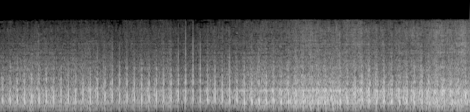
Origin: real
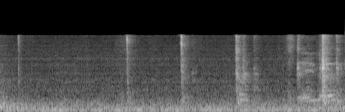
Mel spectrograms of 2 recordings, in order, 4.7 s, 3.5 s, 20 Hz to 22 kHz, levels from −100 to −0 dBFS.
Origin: fake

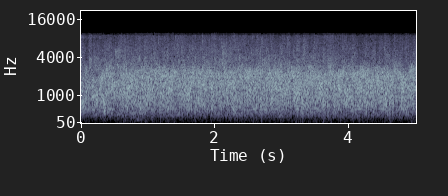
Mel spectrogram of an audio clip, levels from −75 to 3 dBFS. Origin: real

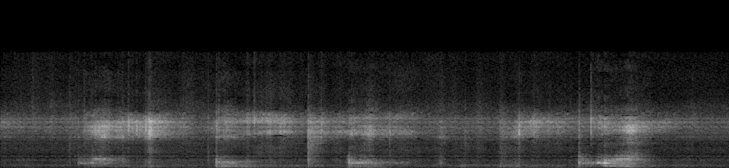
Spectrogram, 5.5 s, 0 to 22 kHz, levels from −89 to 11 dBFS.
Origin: fake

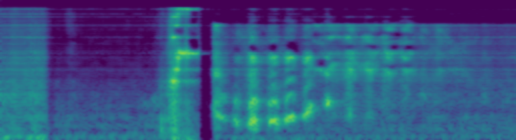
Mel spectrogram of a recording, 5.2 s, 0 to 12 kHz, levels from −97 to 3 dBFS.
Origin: fake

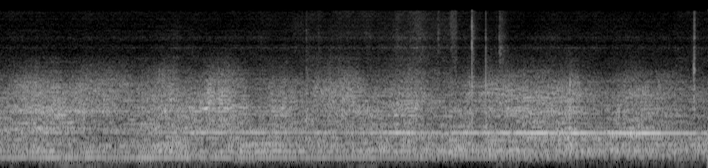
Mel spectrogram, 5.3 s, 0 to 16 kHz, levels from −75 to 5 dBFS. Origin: fake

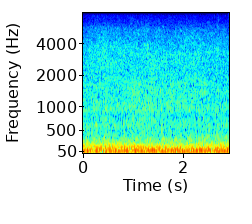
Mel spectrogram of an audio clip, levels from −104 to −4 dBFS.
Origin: real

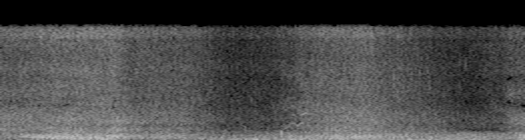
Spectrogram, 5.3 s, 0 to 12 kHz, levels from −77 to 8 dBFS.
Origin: real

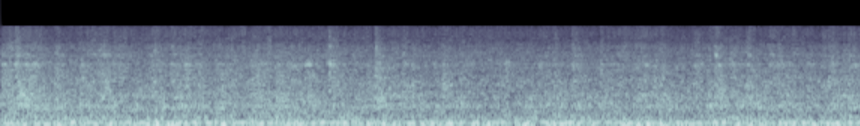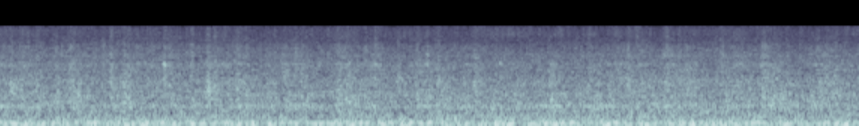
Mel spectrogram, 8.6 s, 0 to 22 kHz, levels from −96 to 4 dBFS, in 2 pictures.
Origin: fake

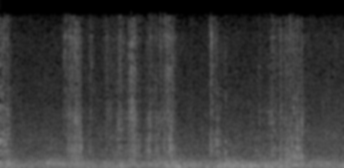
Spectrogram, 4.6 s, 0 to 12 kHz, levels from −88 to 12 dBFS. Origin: real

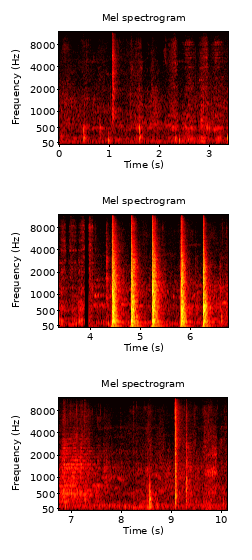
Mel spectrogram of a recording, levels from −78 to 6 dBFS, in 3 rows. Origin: real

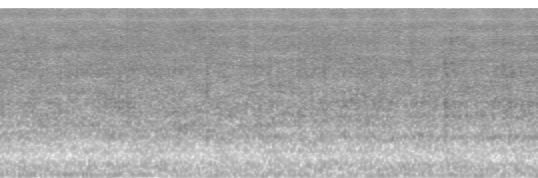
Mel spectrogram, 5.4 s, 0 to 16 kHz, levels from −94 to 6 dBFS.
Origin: fake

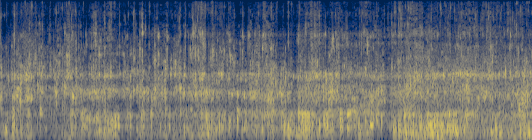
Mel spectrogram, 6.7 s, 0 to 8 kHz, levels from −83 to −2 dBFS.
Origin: real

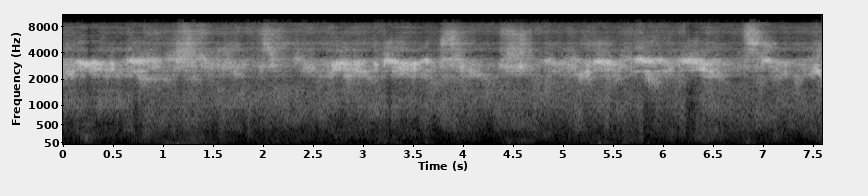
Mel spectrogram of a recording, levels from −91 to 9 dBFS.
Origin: fake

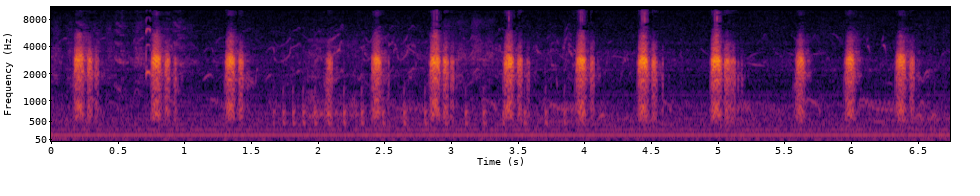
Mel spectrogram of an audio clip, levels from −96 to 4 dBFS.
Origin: real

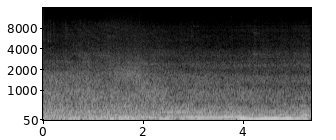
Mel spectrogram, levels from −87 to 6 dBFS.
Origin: real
